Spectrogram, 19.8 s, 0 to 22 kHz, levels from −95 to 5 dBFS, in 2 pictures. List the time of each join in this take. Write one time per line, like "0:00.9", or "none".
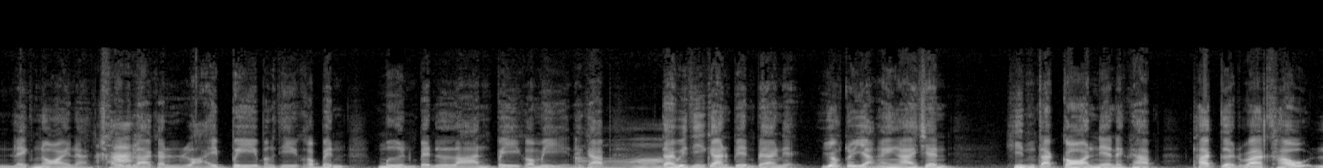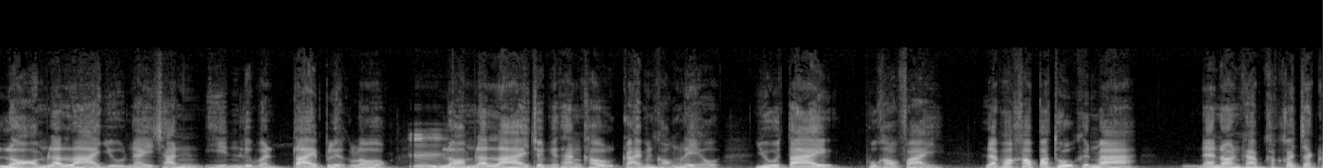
none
